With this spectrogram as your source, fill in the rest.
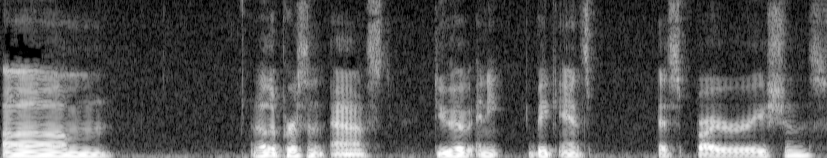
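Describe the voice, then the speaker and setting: A soft-spoken man talks at a fairly slow pace with medium pitch and a dark, mellow tone. His speech has long, frequent pauses. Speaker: YouTuber answering comments. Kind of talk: casual chat. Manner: monotone. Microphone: quiet audio, no proper microphone.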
